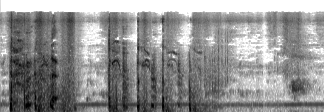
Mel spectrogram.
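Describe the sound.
Harsh coughing from someone whose coffee went down the wrong way, in a few loud bursts of rapid coughs with short gaps between them, then quiet.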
